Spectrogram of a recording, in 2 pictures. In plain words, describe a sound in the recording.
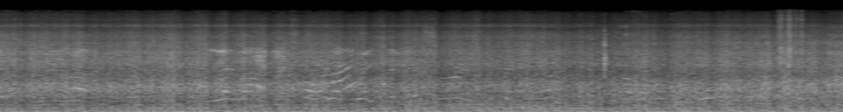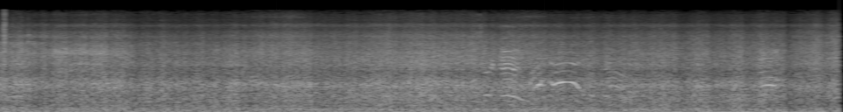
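Wind roars loudly through an open aircraft door.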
